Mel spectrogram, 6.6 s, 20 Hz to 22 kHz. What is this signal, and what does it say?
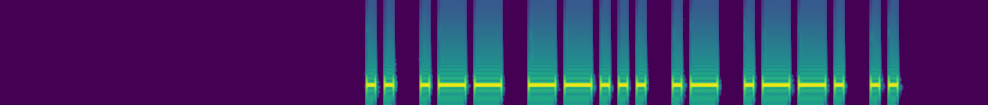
Morse code, heard as a keyed tone, about 20 wpm, 700 Hz. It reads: IW7API
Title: DXCC-100 Call Signs - 6 Characters - Repeated 3x - 20wpm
